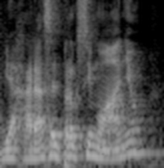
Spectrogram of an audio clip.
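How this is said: It is said with questioning intonation. It asks whether someone will travel next year. "with the inflection in the voice"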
